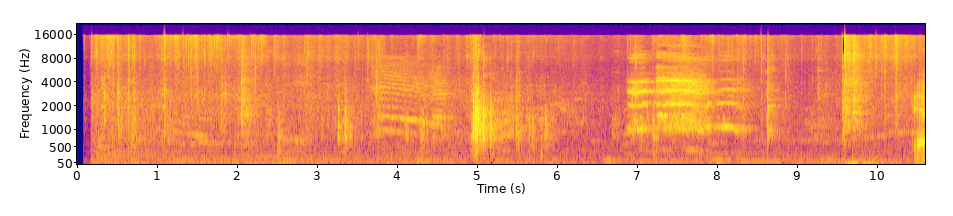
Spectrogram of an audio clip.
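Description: A rooster crows once, for about a second and a half, shortly past the middle, with shorter sliding calls earlier. A sharp metal click comes about five seconds in as a screwdriver works a slider spring on a scooter's CVT cover. A low steady hum runs underneath.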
